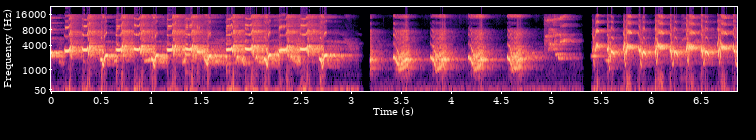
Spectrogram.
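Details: Lure song of a black-winged myna for training other mynas, mixing fast scratchy chatter with harsher descending squawk-like notes in the middle and a brisk chattering burst at the end.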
